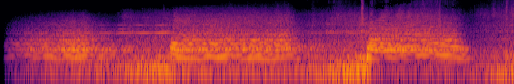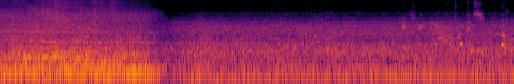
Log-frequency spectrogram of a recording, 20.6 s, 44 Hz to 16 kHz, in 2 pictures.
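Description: BNSF diesel freight locomotive sounding its multi-chime air horn in several long blasts, then the train rumbling past on the rails. About 14 s in the sound cuts to the steady hum and chatter of a crowded indoor hall.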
